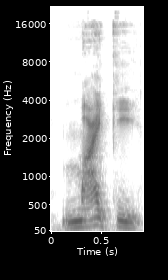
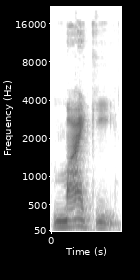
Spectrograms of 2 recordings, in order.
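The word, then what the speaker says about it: Michie: but it's army with mikey stadium i believe is the correct pronunciation i know it's spelt m-i-c-h-i-e but i believe the correct pronunciation is mikey stadium home of the army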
